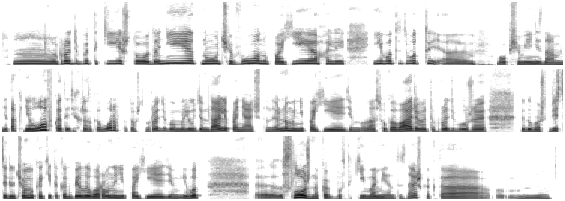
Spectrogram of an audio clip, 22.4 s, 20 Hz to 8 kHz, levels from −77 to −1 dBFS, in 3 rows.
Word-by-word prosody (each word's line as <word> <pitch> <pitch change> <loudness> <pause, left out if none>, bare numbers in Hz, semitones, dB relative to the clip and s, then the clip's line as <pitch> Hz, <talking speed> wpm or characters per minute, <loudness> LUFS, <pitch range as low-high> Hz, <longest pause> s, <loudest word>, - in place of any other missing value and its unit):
м, 245 0 +2
вроде 255 0 +1
бы 265 +3 -2
такие, 255 +1 -4
что: 245 0 -1
"Да 235 +2 -1
нет, 300 +2 +1
ну 255 +1 +4
чего, 250 +6 -1
ну 250 -2 +2
поехали". 240 +2 -1 0.3
И 255 +1 +1
вот 270 0 -2
это 265 0 -8
вот, 290 -2 -2
и 255 -4 -4
а, 125 -2 -5
м, 225 - -4 0.3
в 210 - -6
общем, 215 0 -3
я 215 +1 +1
не 220 0 +2
знаю, 195 -4 -4
мне 190 +3 -3
так 235 -1 -3
неловко 235 +5 +6
от 215 - -4
этих 210 -2 -5
разговоров, 215 +6 -2
потому 205 -6 -10
что 195 0 -16
вроде 235 +2 -2
бы 210 -1 -3
мы 205 0 -2
людям 215 -3 -1
дали 215 +5 +4
понять, 180 -5 -4
что, 185 - -13
наверно, 210 +7 +1
мы 230 -1 +4
не 225 +1 +3
поедем, 185 -3 -2
но - - -8
нас 210 +1 -4
уговаривают, 210 +1 +3
и - - -7
вроде 220 +4 -1
бы 205 0 -6
уже 205 0 -1 0.4
ты 215 - -4
думаешь: 200 -2 -1
"Действительно, 215 -1 0
чё 220 +3 +3
мы 235 0 +7
какие-то 210 +1 -4
как 185 -2 -3
белые 220 +3 +5
вороны 200 +4 +3
не 215 - +2
поедем". 185 -3 -1
И 215 - 0
вот, 240 +2 +4 0.7
э, - - -5
сложно 240 -8 +7
как 180 0 -4
бы 185 - -7
в - - -20
такие 205 +3 -5
моменты, 180 -4 -1
знаешь, 220 +8 -2
как-то, 190 -1 -11
а, 180 - -3 0.2
м, 90 -1 -9
215 Hz, 195 wpm, -21 LUFS, 195-240 Hz, 0.7 s, мы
